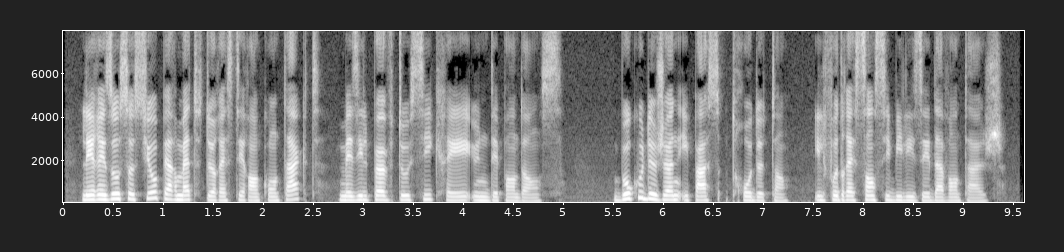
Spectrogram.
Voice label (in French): Accent belge Reseaux sociaux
